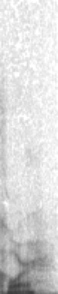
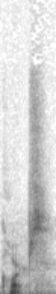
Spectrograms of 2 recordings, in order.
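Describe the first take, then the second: First: The final p and s are silent. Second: The final p and s are pronounced. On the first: The speaker calls it right. "it's Marine Corps" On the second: The speaker calls it wrong. "You don't say corpse"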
